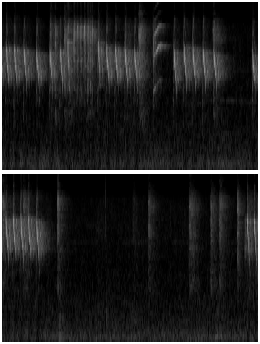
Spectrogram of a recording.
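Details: Kapas tembak bulbul, local bird name, singing: fast runs of sharp chirps repeated about five per second, with a brief upward sweep near three seconds and short pauses between bursts; a quiet background.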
